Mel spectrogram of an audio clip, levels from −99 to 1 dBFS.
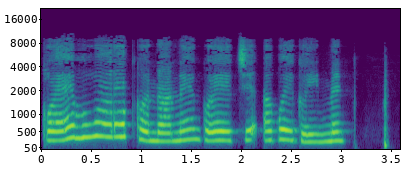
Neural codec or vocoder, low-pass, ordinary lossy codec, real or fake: codec, 24 kHz, 0.9 kbps, WavTokenizer, medium music audio release; 10.8 kHz; MP3, 48 kbps; fake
